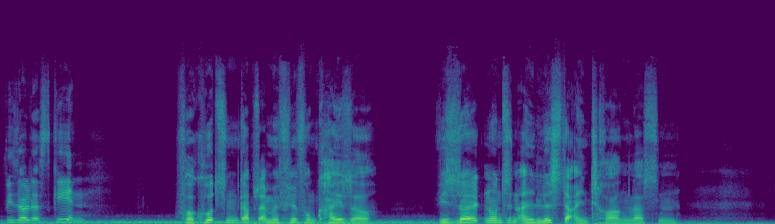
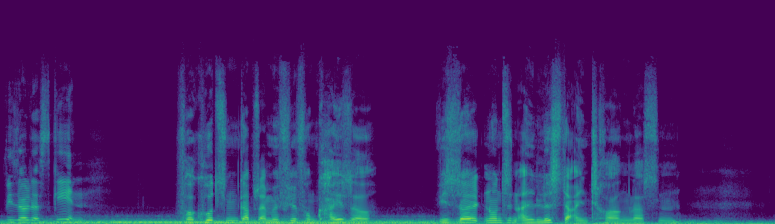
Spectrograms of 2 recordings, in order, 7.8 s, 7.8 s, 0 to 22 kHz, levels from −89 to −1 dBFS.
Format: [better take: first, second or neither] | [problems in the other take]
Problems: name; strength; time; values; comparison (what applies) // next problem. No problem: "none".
first | low rumble; loud; throughout; 10 dB below the speech; faint in the first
